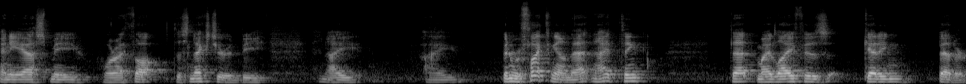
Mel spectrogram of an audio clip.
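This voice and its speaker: With ordinary pitch variation, a man at medium pitch speaks at a moderate pace. Long, frequent pauses break up his speech amid audible room echo. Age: 60s. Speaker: dating coach. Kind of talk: casual vlog monologue. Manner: halting, many fillers.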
